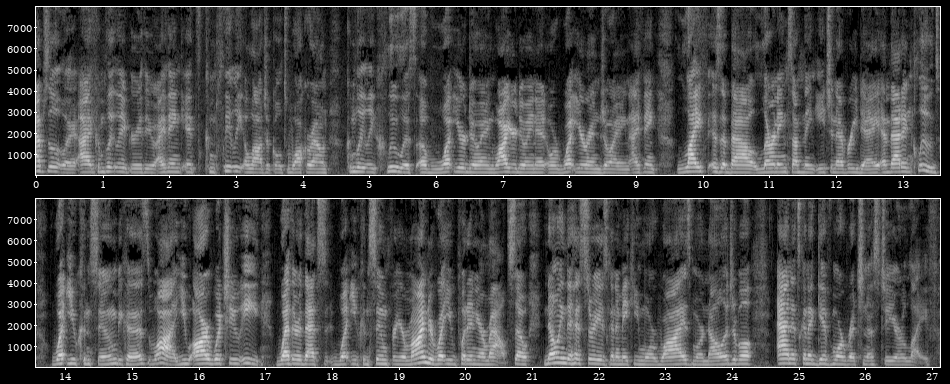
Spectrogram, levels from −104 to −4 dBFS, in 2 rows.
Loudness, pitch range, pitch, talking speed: -31 LUFS, 170-195 Hz, 180 Hz, 200 wpm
